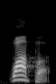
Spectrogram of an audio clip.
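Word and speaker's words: Xavier Watts: this mock draft, Xavier Wampa. It's kind of like the Yeti creature from Star Wars. That's kind of how it's pronounced. Not quite 1-to-1, but it's pretty close to it.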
